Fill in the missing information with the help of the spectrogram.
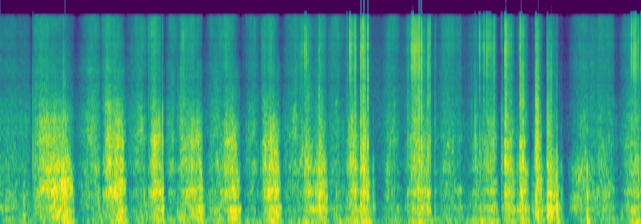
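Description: Long nails scratch back and forth across a white fabric bed sheet on a bed, heard up close. Each stroke is a dry, rasping rub with a midrange hiss, some with bright edges, separated by short quiet gaps.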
